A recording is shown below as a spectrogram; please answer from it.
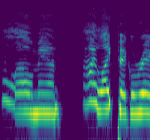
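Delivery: put-on very high, squeaky cartoon teen boy voice. Among friends who praise the voice, Morty voice. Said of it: "That's a pretty good voice. Kind of got the Morty".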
